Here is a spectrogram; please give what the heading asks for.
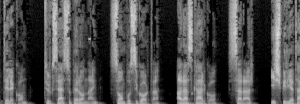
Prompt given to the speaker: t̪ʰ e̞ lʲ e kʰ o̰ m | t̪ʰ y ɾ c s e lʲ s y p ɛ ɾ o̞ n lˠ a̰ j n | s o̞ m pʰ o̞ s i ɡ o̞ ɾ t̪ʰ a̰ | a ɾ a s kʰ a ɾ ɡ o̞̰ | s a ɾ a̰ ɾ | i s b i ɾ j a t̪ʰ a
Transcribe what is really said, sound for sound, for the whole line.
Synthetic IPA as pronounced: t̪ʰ e̞ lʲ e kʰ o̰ m | t̪ʰ y ɾ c s æ lʲ s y p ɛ ɾ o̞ n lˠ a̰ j n | s o̞ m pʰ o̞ s i ɡ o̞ ɾ t̪ʰ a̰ | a ɾ a s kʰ a ɾ ɡ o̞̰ | s a ɾ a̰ ɾ | i ʃ b i ɾ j a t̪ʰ a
